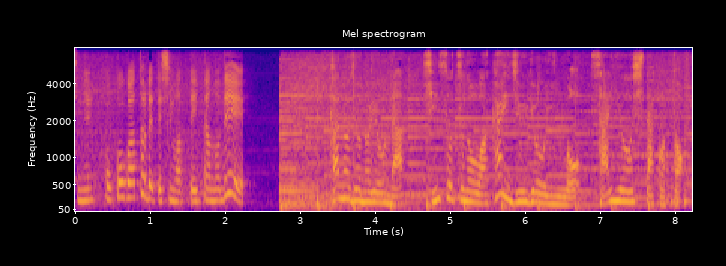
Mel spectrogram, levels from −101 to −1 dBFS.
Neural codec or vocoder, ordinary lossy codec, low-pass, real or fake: none; none; 7.2 kHz; real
